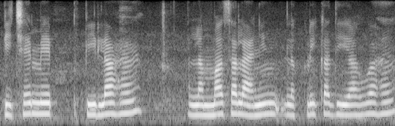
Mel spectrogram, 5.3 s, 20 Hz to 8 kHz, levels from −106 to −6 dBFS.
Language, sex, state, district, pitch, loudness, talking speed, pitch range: Hindi, female, Jharkhand, Garhwa, 210 Hz, -18 LUFS, 135 wpm, 200-225 Hz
